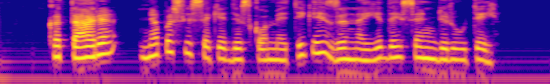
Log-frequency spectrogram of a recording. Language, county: Lithuanian, Šiauliai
